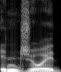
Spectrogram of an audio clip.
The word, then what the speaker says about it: enjoyed: Enjoy ends in a vowel sound. So the ed d ending makes the d sound. Enjoyed. We really enjoyed the concert.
